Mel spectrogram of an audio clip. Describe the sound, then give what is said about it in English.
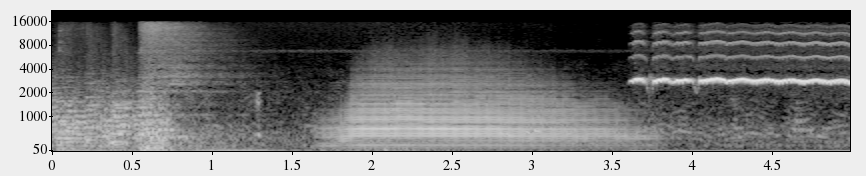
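A loud, deep droning horn blares for a couple of seconds, then a shrill whistle, blown by a minister's personal assistant to alert his team that the ministerial convoy is fast approaching, cuts in with a few quick blasts before a sustained, trilling blow. “The whistle is Sandeep, the minister's personal assistant, alerting his team that the ministerial convoy is fast approaching.”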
